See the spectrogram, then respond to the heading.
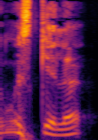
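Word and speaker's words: Squella: Porque como dice Agustín Esquela, ¿cómo se dice Esquela o Escuella? Esquela, que es un gran intelectual del puerto, al puerto hay que merecerlo.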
